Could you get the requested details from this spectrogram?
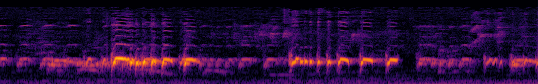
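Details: Zebra dove calling as a lure to draw in other zebra doves: a low, wavering cooing trill, then a burst of rapid stuttering coo notes near the end, with faint low background rumble.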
